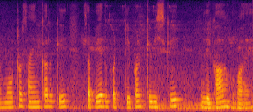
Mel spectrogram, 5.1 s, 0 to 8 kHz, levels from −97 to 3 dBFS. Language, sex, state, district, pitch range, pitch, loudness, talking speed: Hindi, male, Uttar Pradesh, Shamli, 125-145 Hz, 135 Hz, -16 LUFS, 105 wpm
